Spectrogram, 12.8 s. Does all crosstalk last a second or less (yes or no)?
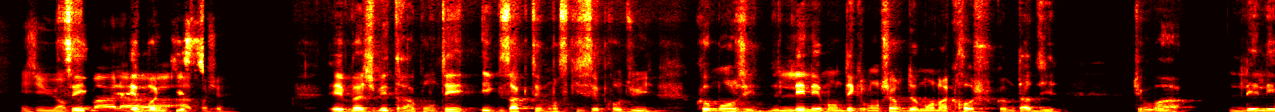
no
